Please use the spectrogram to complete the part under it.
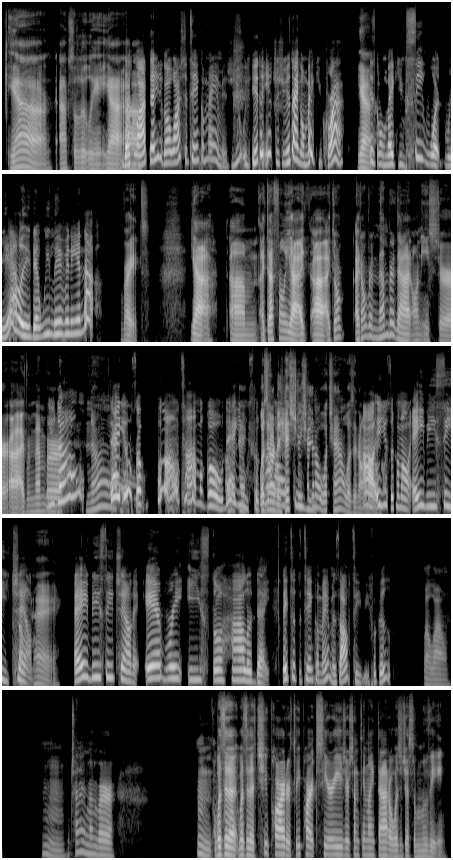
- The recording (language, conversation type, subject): English, unstructured, Have you ever been moved to tears by a song or a film?
- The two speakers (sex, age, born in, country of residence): female, 40-44, United States, United States; male, 35-39, United States, United States
- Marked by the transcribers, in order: stressed: "see"; surprised: "You don't?"; drawn out: "no"; tapping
